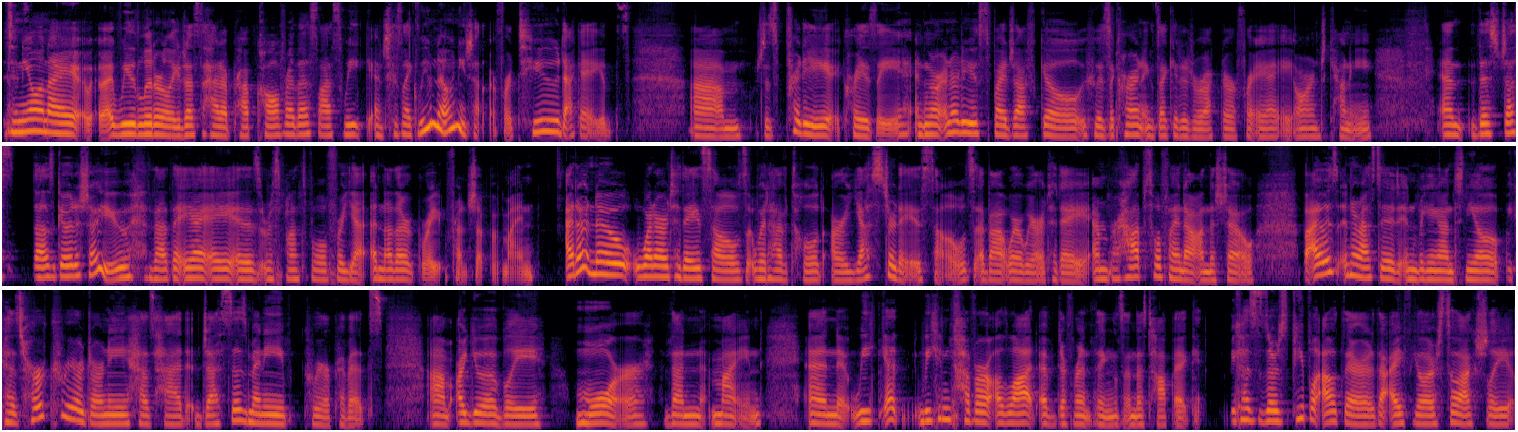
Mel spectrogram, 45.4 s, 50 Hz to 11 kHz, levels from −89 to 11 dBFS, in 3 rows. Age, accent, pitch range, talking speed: 20-39, American, 155-195 Hz, 185 wpm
